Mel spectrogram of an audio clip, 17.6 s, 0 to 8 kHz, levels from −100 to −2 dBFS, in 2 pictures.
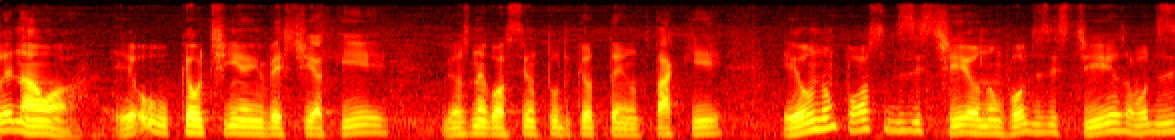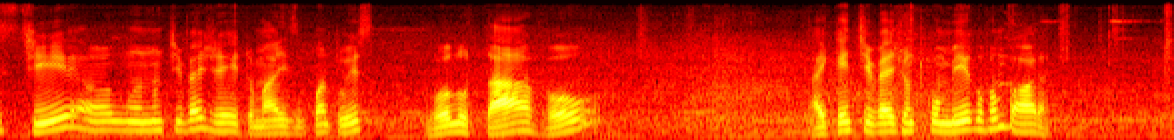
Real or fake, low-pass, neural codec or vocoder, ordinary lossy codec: real; 7.2 kHz; none; none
